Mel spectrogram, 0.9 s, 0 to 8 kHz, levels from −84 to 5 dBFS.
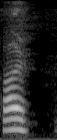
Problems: background sounds at intervals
